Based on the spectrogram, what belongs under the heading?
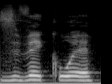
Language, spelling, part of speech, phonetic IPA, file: Polish, zwykły, adjective, [ˈzvɨkwɨ], Pl-zwykły.ogg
